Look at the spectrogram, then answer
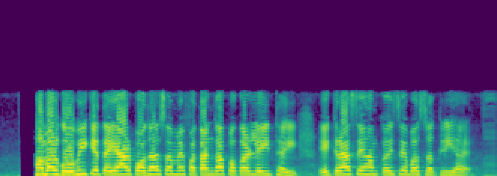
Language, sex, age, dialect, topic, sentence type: Magahi, female, 25-30, Western, agriculture, question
